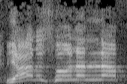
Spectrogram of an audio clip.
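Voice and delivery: a commander calling up to his leader; army commander's appeal. Acted. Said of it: "সৈন্যর সেনাপতি দাঁড়ায়া বলেন". (সেনাপতির উঁচু গলায় আবেদন)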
